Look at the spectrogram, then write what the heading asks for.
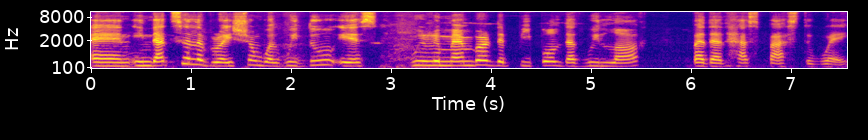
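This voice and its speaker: Speaking very slowly with a Mexican accent, a woman uses a fairly high pitch with ordinary variation, and the sound is dry and close with no echo. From Mexico (Veracruz). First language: Spanish. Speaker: children's book author. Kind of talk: interview.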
